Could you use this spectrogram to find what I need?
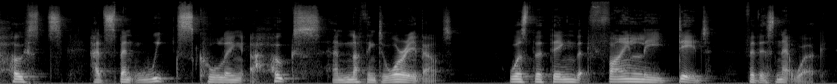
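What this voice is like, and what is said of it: Non-American English accent. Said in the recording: “I'm not an American, as you can tell from my accent”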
